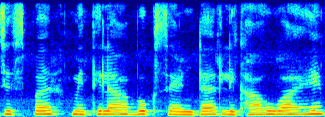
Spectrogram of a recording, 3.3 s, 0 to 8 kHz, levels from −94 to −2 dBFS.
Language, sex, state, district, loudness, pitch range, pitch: Hindi, female, Chhattisgarh, Raigarh, -27 LUFS, 210-225 Hz, 220 Hz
